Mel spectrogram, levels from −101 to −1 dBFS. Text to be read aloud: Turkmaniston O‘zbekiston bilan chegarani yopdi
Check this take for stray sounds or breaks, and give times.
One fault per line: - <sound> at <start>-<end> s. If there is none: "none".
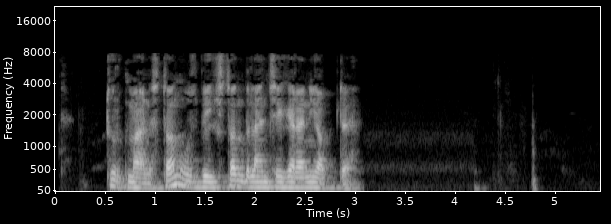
none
